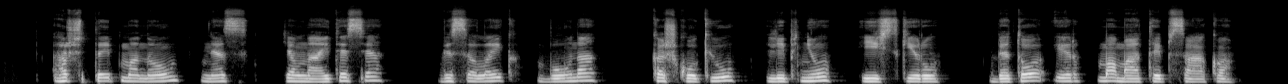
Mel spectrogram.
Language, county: Lithuanian, Telšiai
